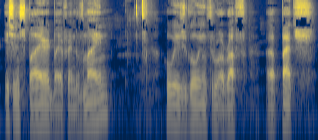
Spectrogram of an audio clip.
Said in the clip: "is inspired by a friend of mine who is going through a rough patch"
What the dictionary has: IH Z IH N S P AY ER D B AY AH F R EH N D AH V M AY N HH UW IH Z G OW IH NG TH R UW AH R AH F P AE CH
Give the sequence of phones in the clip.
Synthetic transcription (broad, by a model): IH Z IH N S P AY ER D B AY AH F R EH N D AH V M AY N HH UW IH Z G OW IH NG TH R UW AH R AH F P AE CH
